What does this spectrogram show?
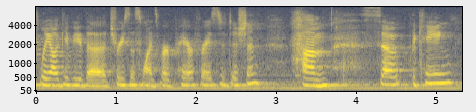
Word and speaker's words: Schweinsberg: Appalachian rednecks, and so they never pronounced the CH in his family. So because you're all adults, well, almost everybody's an adult, I'm going to trust you with this. Now, my high school students, I would never tell them how to pronounce my name like this, but I always tell people Schweinsberg, like pig's town.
